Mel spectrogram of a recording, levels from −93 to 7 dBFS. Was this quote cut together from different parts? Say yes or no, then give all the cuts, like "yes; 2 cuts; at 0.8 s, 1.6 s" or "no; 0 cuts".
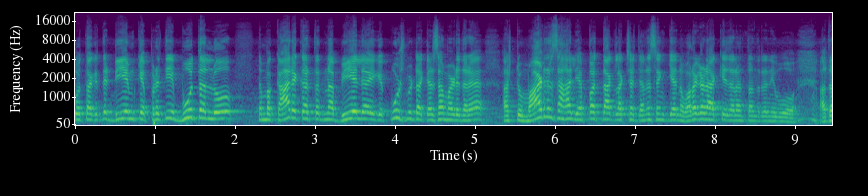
no; 0 cuts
